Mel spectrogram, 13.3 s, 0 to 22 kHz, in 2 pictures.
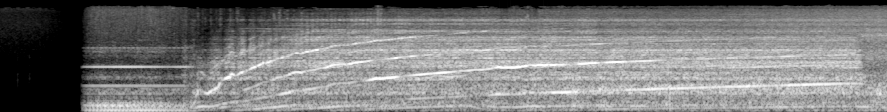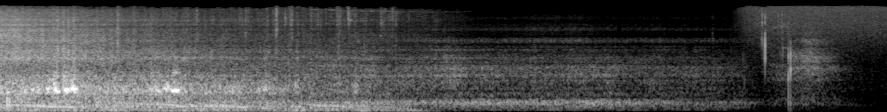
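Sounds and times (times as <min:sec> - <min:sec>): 
electric sports car synthetic sound accelerating away: 0:00.6 - 0:09.6.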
